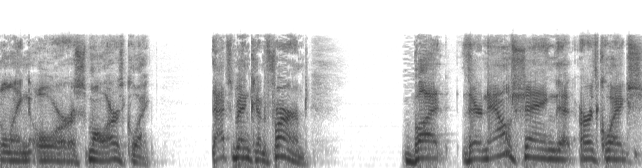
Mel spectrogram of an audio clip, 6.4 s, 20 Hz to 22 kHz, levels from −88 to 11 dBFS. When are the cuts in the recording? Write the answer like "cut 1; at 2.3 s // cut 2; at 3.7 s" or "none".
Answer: cut 1; at 2.7 s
